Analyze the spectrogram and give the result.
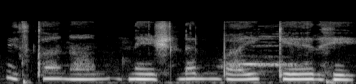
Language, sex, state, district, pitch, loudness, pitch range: Hindi, female, Madhya Pradesh, Bhopal, 240 Hz, -16 LUFS, 235-255 Hz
